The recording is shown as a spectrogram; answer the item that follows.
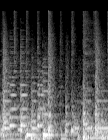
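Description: Live jazz-fusion band playing: a drum kit with frequent hits, electric bass and keyboards.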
